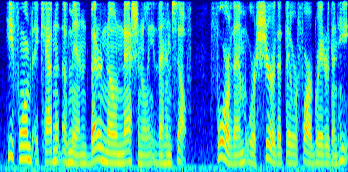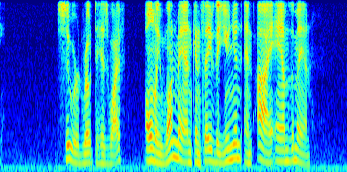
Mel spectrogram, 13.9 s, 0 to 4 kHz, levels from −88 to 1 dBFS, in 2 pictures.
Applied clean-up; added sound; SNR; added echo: none; none; none; none.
